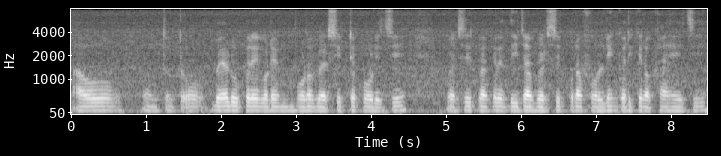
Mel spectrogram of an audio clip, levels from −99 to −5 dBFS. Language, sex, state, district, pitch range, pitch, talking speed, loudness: Odia, male, Odisha, Malkangiri, 105-115 Hz, 110 Hz, 125 wpm, -18 LUFS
